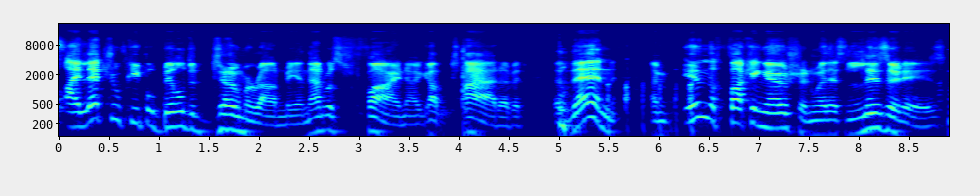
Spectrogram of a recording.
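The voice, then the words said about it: Put-on British accent, character voice. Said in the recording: “Why does he have Chained a British accent? ... why does Kong have to have a British accent? Yeah, what's with the British accent?”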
